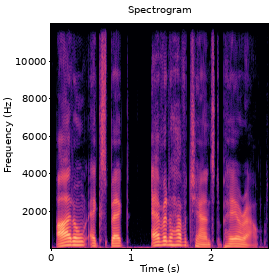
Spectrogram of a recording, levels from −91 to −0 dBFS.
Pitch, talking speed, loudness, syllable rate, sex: 140 Hz, 265 wpm, -20 LUFS, 6.6 syllables/s, male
